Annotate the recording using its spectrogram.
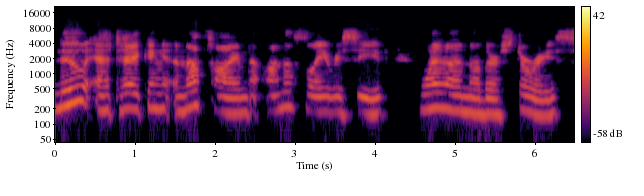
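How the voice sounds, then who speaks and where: A woman in a solemn tone at a very slow pace, with ordinary pitch variation and a quiet background. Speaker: lay minister, author. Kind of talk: poetry reading at a church service. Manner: slow, solemn. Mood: calm, solemn, earnest. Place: home room. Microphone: webcam.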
